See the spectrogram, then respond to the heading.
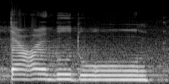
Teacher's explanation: عین میں حلق پر زور دے کر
